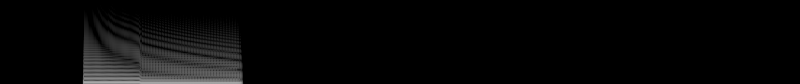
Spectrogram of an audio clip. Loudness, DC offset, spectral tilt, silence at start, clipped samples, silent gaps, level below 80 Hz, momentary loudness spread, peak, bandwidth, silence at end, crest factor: -29 LUFS; under 0.1%; -7.5 dB/octave; 0.85 s; under 0.1%; none; -36 dBFS; 8 LU; -26 dBFS; 14 kHz; 5.55 s; 8 dB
